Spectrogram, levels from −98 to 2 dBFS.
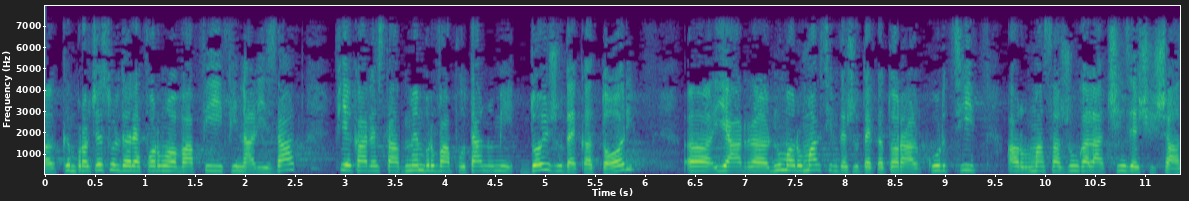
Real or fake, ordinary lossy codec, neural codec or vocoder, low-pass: real; none; none; 7.2 kHz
